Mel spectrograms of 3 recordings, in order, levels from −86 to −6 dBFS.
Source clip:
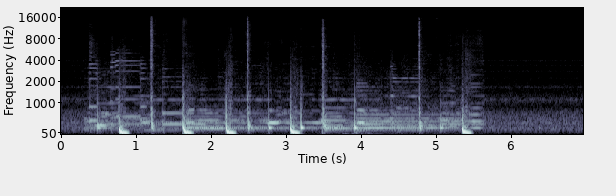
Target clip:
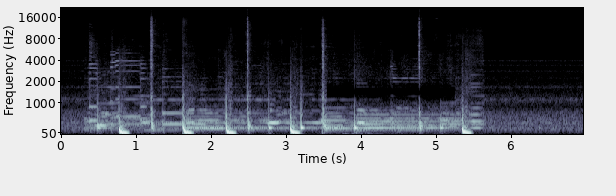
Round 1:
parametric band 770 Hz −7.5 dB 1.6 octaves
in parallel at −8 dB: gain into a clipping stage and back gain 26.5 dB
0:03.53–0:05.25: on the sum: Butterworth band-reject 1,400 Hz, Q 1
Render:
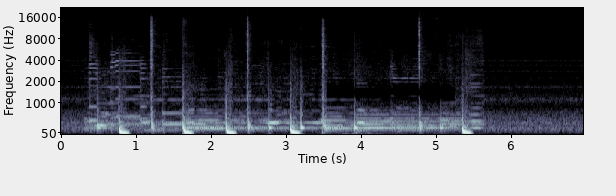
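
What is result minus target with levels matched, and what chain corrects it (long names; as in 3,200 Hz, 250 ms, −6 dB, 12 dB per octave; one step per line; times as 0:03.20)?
1,000 Hz band −5.5 dB
in parallel at −8 dB: gain into a clipping stage and back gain 26.5 dB
0:03.53–0:05.25: on the sum: Butterworth band-reject 1,400 Hz, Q 1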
